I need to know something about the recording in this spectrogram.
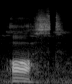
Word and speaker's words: asked: So the easy way, just get rid of the K. Asked.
